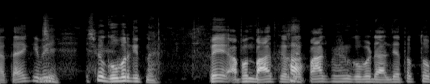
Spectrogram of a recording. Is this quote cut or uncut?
uncut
